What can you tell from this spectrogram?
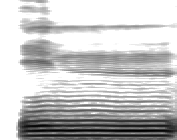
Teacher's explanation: حمزہ نون زیر ان، اس کو ہم ان اس طرح نہیں پڑھیں گے، نون مشدد ہے، اس کو غننے کے ساتھ ادا کریں گے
